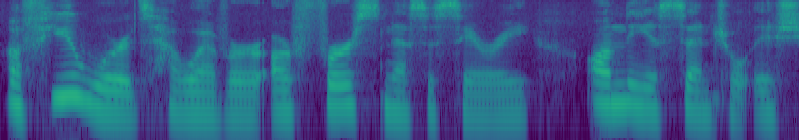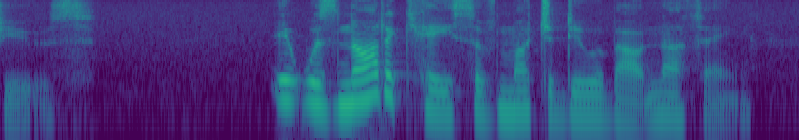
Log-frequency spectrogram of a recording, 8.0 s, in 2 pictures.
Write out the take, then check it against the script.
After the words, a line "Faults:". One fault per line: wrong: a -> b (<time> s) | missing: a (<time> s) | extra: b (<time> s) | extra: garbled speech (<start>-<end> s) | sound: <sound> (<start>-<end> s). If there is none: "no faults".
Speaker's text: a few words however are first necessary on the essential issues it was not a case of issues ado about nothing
a few words however are first necessary on the essential issues it was not a case of much ado about nothing
Faults:
wrong: issues -> much (6.5 s)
